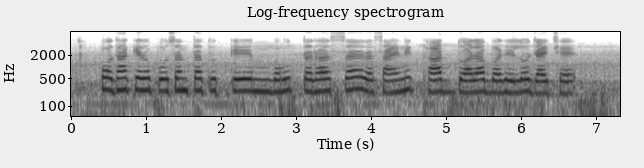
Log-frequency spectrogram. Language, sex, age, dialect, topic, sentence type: Maithili, female, 60-100, Angika, agriculture, statement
